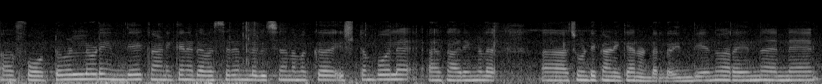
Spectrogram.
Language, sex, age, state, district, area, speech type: Malayalam, female, 18-30, Kerala, Kottayam, rural, spontaneous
